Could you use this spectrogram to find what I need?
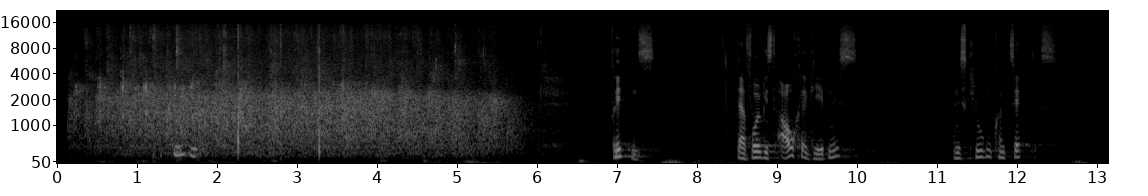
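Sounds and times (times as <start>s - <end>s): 
crowd applause: 0.0s - 5.9s
speech: 1.4s - 2.0s, 6.9s - 7.6s, 8.5s - 10.1s, 11.2s - 12.5s.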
